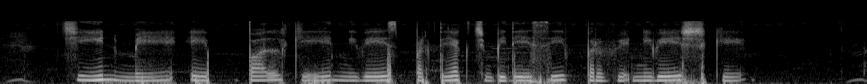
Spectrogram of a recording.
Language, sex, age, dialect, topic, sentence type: Magahi, female, 31-35, Southern, banking, statement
